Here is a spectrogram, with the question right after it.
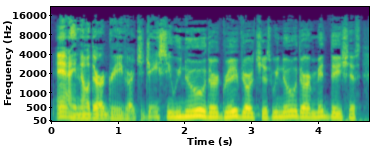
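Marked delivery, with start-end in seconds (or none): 1.5-4.7 higher, slightly put-on heckler voice; voiced objector. Viewer correcting the host, higher, slightly put-on voice. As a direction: play a know-it-all viewer correcting him.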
